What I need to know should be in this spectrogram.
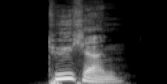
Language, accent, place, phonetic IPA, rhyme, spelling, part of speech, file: German, Germany, Berlin, [ˈtyːçɐn], -yːçɐn, Tüchern, noun, De-Tüchern.ogg
- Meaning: dative plural of Tuch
